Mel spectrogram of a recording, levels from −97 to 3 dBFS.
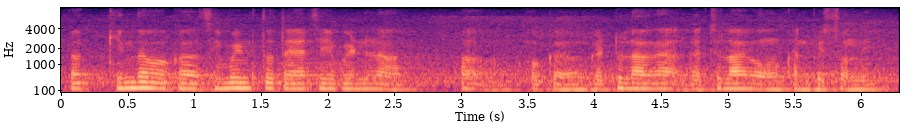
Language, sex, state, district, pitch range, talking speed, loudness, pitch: Telugu, male, Telangana, Mahabubabad, 120-140 Hz, 115 wpm, -17 LUFS, 135 Hz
